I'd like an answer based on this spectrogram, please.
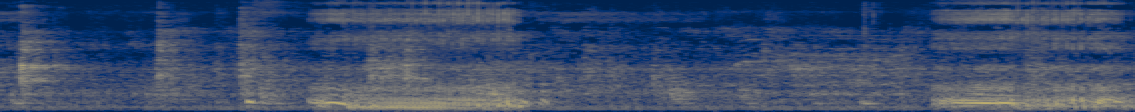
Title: Bulldog Snoring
